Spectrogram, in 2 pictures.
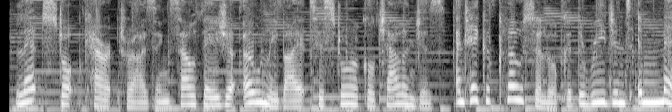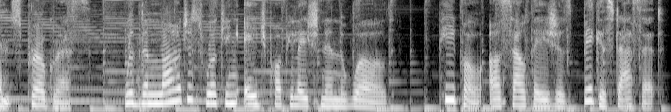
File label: British narration geographical, british accent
